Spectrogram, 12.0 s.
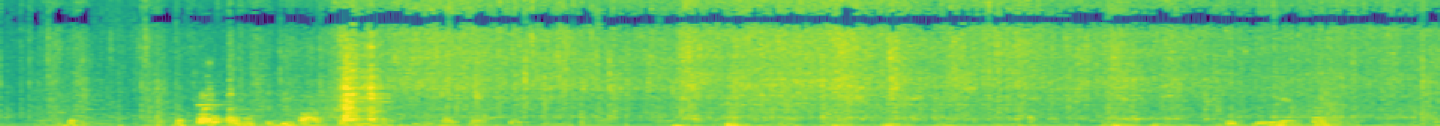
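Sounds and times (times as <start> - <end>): beans sizzling in hot oil: 0.0 - 12.0
spatula scraping pan: 2.6 - 12.0.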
